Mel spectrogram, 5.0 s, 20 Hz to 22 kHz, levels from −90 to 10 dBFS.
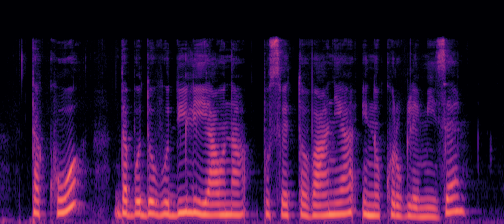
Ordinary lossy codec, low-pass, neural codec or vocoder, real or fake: none; 10.8 kHz; none; real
